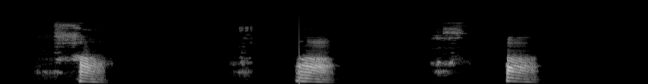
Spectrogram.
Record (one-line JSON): {"exhalation_length": "6.5 s", "exhalation_amplitude": 16009, "exhalation_signal_mean_std_ratio": 0.3, "survey_phase": "alpha (2021-03-01 to 2021-08-12)", "age": "45-64", "gender": "Male", "wearing_mask": "No", "symptom_none": true, "smoker_status": "Never smoked", "respiratory_condition_asthma": false, "respiratory_condition_other": false, "recruitment_source": "REACT", "submission_delay": "6 days", "covid_test_result": "Negative", "covid_test_method": "RT-qPCR"}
